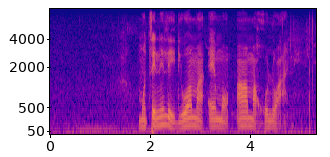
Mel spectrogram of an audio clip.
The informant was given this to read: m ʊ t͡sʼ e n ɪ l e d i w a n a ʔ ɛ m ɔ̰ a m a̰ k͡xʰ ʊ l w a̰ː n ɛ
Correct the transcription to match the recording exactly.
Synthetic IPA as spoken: m ʊ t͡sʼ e n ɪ l e d i w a m a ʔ ɛ m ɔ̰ a m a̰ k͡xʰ ʊ l w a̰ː n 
